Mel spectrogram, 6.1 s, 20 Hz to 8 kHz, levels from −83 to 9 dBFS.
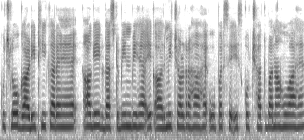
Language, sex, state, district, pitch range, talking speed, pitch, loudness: Hindi, female, Bihar, Patna, 215-225 Hz, 235 wpm, 220 Hz, -17 LUFS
